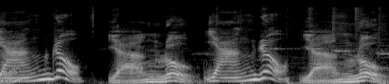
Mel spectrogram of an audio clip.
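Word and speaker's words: 羊肉: 양로. 양로. 양로. 양로. 그렇죠. 양고기는 정말 양고기처럼 발음하네요.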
